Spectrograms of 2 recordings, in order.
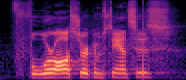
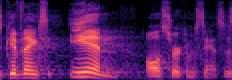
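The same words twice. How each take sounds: First: "for all circumstances" slow, higher, louder, "all" stretched; stress on wrong word. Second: "in" held long and pressed in "Give thanks in all circumstances", slow; slow down and dwell on "in"; stress on IN. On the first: Preacher showing the wording Paul did not use, slow stressed "all". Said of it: "he doesn't say". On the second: Preacher pointing out Paul's exact word, pressing "in". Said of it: "He says". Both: Shown as a demonstration.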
